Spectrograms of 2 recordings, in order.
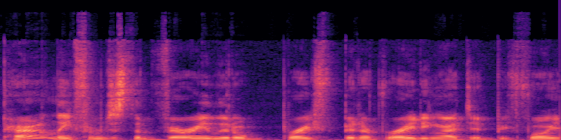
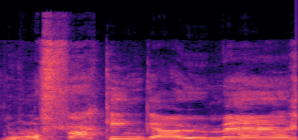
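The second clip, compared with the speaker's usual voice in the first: high, laughing Cockney challenge; a hammed-up Cockney accent, daring them to fight; 9 semitones higher than usual. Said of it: "Is that your Cockney accent?".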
